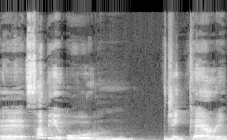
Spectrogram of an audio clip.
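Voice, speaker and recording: A woman speaks with fairly even intonation. Noticeable background noise can be heard. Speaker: energy therapist. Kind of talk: live stream talk.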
